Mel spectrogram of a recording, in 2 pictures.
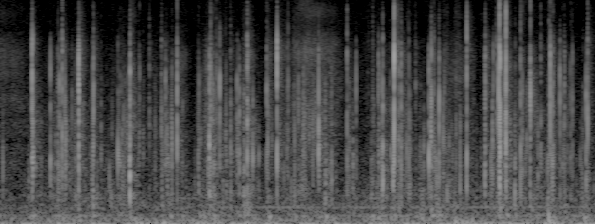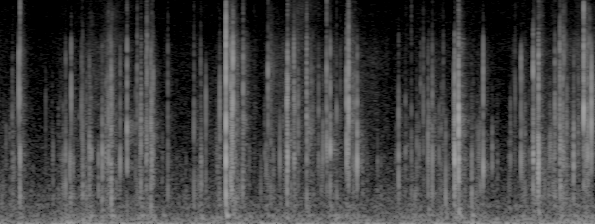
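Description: Fingertips and nails crinkle and rub clear cellophane film wrapped over a cotton towel. The result is a continuous stream of sharp, bright crackles and crisp snaps with rustling between them, each sound cut off almost instantly.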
